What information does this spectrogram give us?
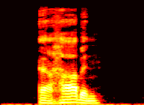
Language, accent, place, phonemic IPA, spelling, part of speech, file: German, Germany, Berlin, /ɛrˈhaːbən/, erhaben, adjective, De-erhaben.ogg
- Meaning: 1. sublime, exalted, elevated, lordly 2. unassailable, above (something) 3. embossed, relief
